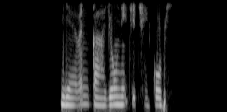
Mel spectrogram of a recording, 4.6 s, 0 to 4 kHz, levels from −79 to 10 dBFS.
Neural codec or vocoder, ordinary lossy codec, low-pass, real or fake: none; AAC, 32 kbps; 3.6 kHz; real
